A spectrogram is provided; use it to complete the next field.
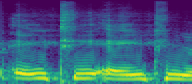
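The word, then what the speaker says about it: AT-AT: she lives in an atat or at at it's pronounced both ways in the star wars universe she takes the parts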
